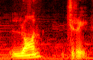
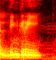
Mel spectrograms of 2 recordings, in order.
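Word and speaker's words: lingerie: क्या कहेंगे इसे? लॉन्जरे। बहुत सारे लोग इसे कहते हैं लिंगरी।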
